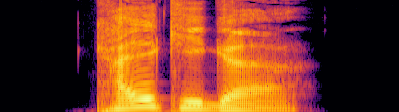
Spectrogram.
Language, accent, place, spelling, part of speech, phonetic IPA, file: German, Germany, Berlin, kalkiger, adjective, [ˈkalkɪɡɐ], De-kalkiger.ogg
- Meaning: inflection of kalkig: 1. strong/mixed nominative masculine singular 2. strong genitive/dative feminine singular 3. strong genitive plural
